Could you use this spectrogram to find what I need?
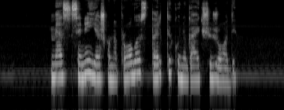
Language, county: Lithuanian, Kaunas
